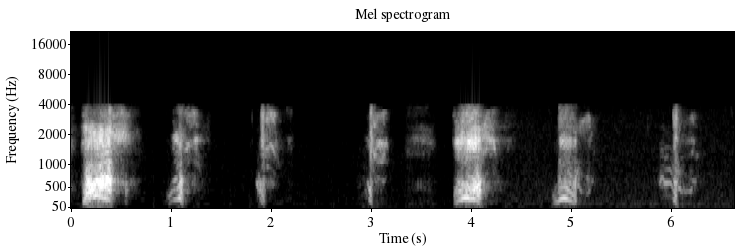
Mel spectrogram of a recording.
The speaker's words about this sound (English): Sorry for the sneeze right there.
